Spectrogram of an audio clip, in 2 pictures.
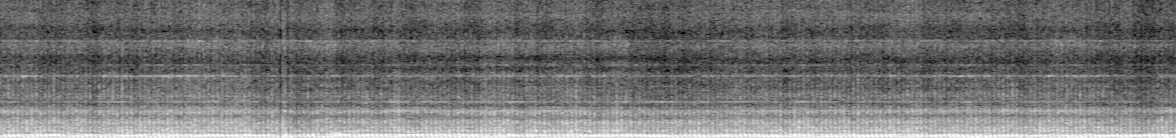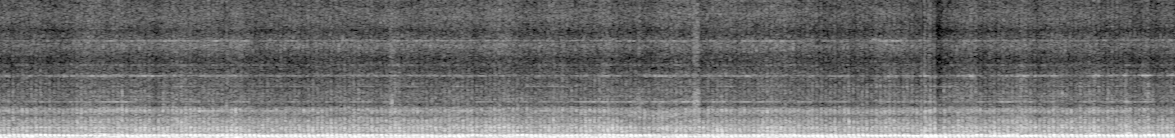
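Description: A turbine helicopter runs on the ground with a steady whining roar.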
